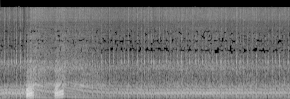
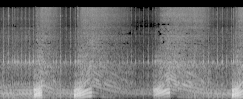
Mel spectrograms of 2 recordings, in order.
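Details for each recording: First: Poulan chainsaw started after storage once old fuel was drained from tank, lines and carb and fresh mix added: never settles to slow idle, keeps buzzing fast so the chain keeps moving; idle speed too high. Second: Poulan chainsaw two-stroke after chain tension and light sharpening: crisp snarl rising cleanly with each trigger squeeze, pulling steadily through the cut and dropping back evenly; running and cutting properly.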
